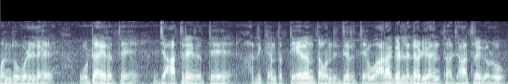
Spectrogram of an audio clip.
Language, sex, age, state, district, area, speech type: Kannada, male, 45-60, Karnataka, Chikkamagaluru, rural, spontaneous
